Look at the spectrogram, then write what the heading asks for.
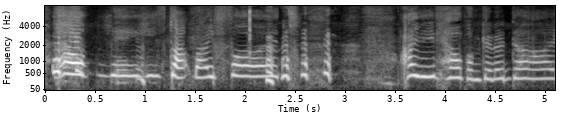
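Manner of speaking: high, loud desperate plea, slowing down; mock panicked cry. Caregiver screaming for help as the parents walk in. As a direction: beg for help as if being dragged.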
